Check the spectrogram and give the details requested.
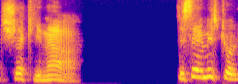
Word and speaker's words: Shekinah: So pronounce it right, Shekinah.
